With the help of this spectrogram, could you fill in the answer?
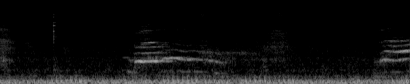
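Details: Pet cats Omusubi and Ace chatter affectionately in the morning, one in a playful mood and wanting attention. Two clear meows: a long wavering one that rises and then falls, and a short one at the end, over low indoor hum.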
